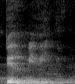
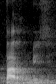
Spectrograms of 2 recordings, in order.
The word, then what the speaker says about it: Tirmidzi: sempurna sempurna hadits riwayat Tirmidzi boleh juga dibaca turun boleh juga dibaca Tarmizi tiga cara membacanya Tarmizi pir milih Turbo begitu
